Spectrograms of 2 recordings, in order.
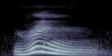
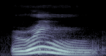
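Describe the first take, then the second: The two takes are said the same way.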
